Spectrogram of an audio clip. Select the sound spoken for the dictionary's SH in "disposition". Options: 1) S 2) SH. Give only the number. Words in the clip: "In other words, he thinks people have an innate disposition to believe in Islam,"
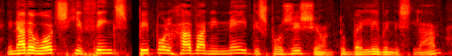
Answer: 1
